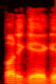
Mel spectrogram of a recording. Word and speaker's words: Buttigieg: B-U-T-T-I-G-I-E-G.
